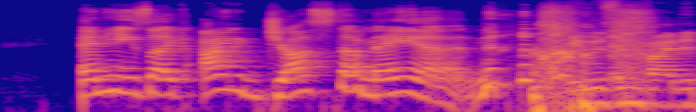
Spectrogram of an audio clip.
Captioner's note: laughs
